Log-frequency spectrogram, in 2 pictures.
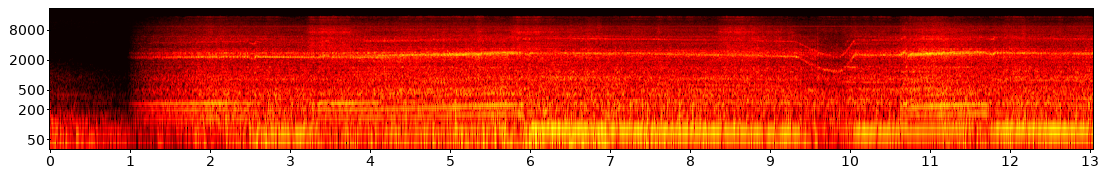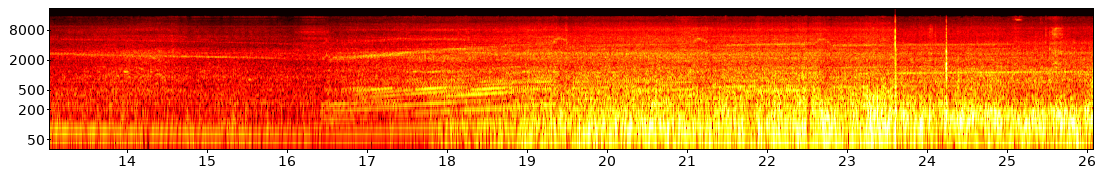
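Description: Triumph Tiger's three-cylinder engine idling steadily with the bike at a standstill, then revving up through the gears as it pulls away about two-thirds of the way through. Wind noise on the helmet microphone grows louder as the speed rises.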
